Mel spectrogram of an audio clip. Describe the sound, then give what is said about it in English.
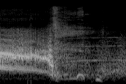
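A voice imitates a woman panicking in three feet of water in a pool: one loud, shrill, drawn-out cry that slides downward in pitch, then breaks into a few quieter, ragged vocal sounds. “She's just screaming, ah, ah,”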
